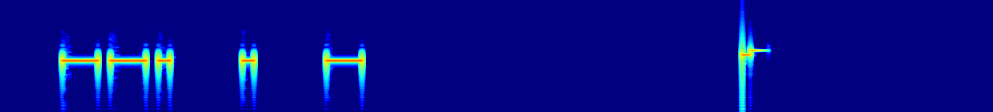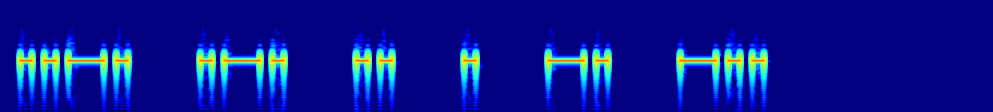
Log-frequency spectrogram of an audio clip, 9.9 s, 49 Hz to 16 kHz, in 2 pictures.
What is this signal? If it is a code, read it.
Morse code, heard as a keyed tone, about 20 wpm, spaced as for 14 wpm, 700 Hz. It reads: GET FRIEND
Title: 2x Character Spacing - Top 300 Words - 20wpm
